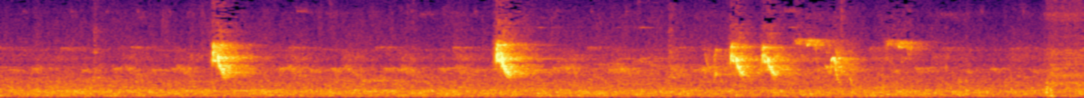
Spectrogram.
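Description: Bird chirps: short, high calls that sweep quickly downward. Two come singly, then three or four follow in a quick cluster about two-thirds of the way in, over a steady background hiss.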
